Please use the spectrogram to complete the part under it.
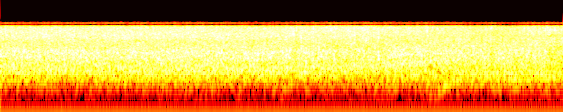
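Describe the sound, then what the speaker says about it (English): Steady rushing of a mountain stream and cascading waterfalls over big rocks on a hillside with patches of snow, a loud continuous wash of water with no pauses, heard alone. "Whole bunches of waterfalls."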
